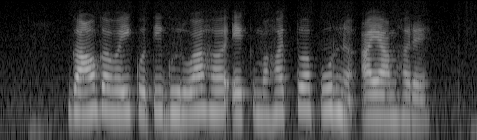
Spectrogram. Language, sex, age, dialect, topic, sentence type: Chhattisgarhi, female, 18-24, Eastern, agriculture, statement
